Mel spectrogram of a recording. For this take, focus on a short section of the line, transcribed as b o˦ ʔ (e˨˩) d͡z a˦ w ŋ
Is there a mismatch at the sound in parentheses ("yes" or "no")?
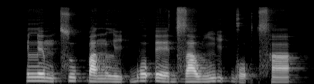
yes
